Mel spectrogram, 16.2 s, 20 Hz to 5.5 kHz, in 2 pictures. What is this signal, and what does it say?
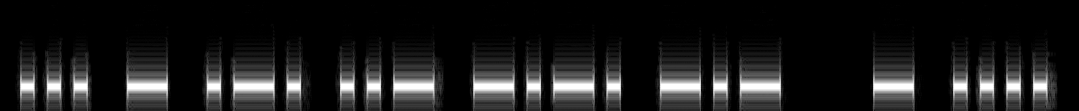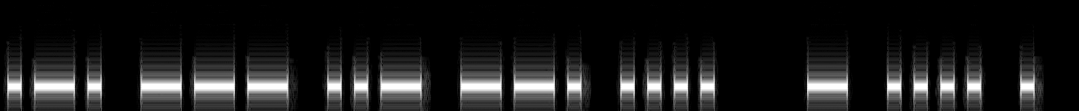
Morse code, heard as a keyed tone, about 12 wpm, 600 Hz. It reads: STRUCK THROUGH THE
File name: mp3 files / the gardener - 12wpm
